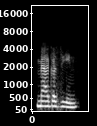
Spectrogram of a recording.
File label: "magazine", Indian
